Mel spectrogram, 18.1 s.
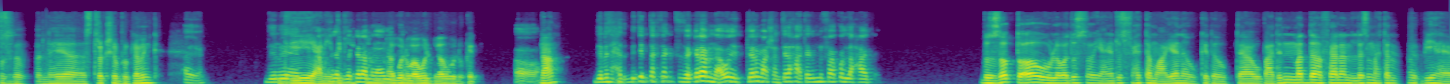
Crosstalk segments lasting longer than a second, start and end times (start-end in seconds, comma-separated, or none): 3.5-5.3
